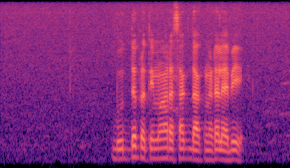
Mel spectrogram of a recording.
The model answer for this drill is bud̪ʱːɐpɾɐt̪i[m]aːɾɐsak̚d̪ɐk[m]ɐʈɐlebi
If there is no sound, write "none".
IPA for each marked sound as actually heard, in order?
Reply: m, n

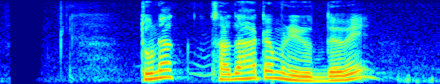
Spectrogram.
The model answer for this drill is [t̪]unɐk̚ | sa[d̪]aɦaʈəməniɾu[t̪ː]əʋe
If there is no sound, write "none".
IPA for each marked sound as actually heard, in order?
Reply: t̪, d̪, d̪ː

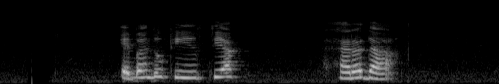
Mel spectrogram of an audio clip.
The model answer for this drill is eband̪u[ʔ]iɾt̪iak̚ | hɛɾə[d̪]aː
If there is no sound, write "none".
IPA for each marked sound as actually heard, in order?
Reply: k, d̪

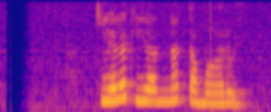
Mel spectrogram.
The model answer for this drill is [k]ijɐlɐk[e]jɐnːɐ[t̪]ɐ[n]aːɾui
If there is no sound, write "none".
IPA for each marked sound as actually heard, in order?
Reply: k, i, t̪, m

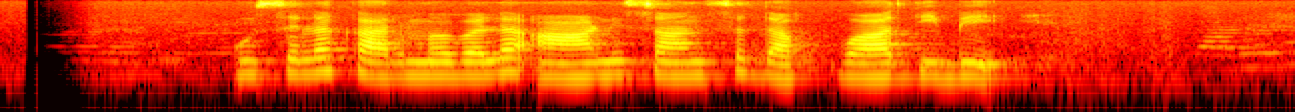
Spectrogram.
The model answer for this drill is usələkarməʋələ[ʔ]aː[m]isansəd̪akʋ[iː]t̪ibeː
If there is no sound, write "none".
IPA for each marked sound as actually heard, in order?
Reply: ʔ, n, aː

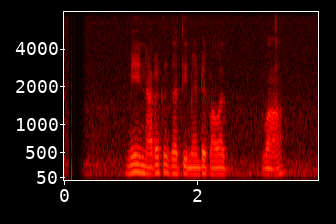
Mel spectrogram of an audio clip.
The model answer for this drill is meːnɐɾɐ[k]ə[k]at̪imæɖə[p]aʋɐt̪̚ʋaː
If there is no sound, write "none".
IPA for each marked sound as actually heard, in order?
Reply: k, ɡ, p

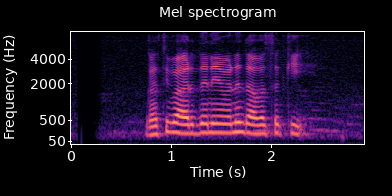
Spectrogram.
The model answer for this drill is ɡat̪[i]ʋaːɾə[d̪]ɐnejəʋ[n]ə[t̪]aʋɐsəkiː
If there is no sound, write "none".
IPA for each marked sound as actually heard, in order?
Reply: i, d̪, n, d̪

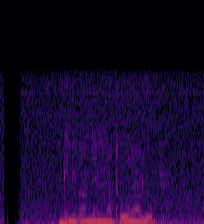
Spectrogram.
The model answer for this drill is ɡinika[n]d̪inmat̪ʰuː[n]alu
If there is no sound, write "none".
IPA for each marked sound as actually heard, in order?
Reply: n, n

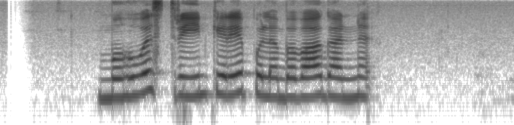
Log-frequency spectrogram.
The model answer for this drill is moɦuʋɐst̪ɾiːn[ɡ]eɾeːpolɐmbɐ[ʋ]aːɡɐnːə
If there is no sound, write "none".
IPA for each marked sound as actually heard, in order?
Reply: k, ʋ

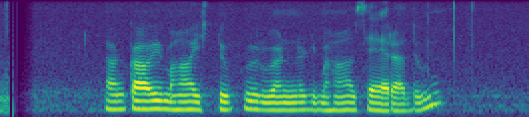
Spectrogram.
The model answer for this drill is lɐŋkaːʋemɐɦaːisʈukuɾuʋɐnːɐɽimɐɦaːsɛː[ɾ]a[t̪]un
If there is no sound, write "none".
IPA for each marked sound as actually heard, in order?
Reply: ɾ, d̪

